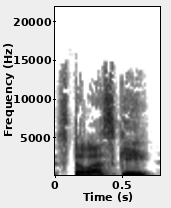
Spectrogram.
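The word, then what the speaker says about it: Stahelski: But also Sifu is continuing this version of the adaptation, is working with how do you say Chad's last name, Stileski? Yes.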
